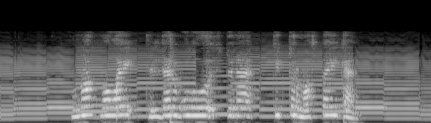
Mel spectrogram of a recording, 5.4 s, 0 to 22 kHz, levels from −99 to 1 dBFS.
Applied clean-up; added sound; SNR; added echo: none; Wind instrument, woodwind instrument; 12 dB; reverberation time 0.2 s.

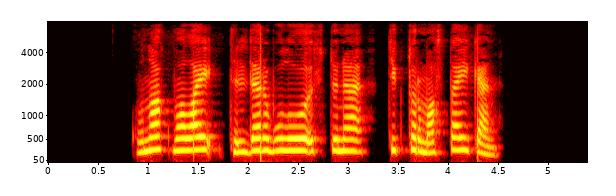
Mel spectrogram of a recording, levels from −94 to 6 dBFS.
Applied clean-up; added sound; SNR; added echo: none; none; none; none.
